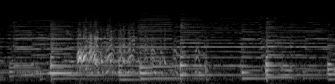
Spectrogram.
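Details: A male wild turkey giving his strutting courtship display utters one short, rapid, gurgling gobble over plucked banjo-style music.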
